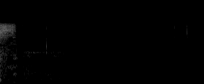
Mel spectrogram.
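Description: Near silence in a pause between words, broken by a faint tick about half a second in and two faint, short clicks near the end.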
